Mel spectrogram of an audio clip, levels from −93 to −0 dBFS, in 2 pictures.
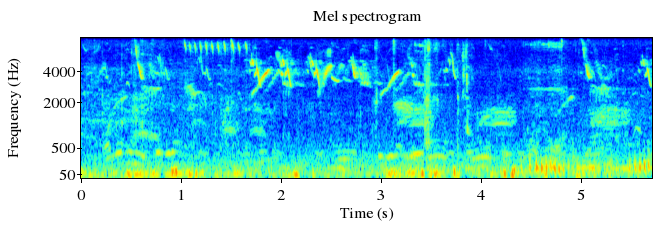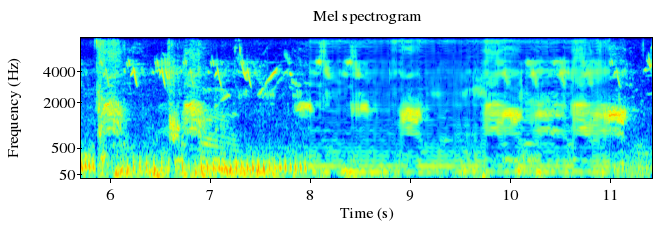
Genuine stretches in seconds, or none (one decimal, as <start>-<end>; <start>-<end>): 0.0-8.0; 11.0-11.4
